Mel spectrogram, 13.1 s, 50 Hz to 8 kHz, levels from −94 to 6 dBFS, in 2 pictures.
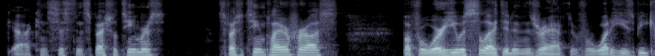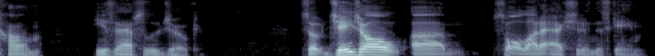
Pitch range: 80-120 Hz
